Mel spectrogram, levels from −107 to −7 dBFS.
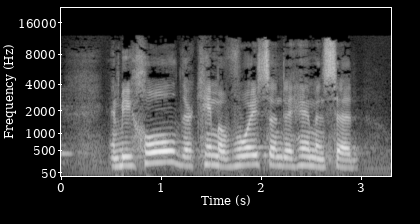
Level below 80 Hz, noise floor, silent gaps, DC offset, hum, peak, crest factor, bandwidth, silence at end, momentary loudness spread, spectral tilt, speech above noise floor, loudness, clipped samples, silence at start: -66 dBFS; -46 dBFS; none; under 0.1%; none; -10 dBFS; 16 dB; 12 kHz; 0.3 s; 7 LU; -3.5 dB/octave; 22 dB; -24 LUFS; under 0.1%; 0 s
